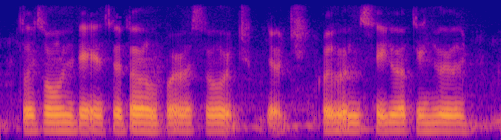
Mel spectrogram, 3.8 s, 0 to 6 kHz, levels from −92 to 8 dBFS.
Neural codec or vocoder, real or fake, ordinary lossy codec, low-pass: autoencoder, 22.05 kHz, a latent of 192 numbers a frame, VITS, trained on one speaker; fake; AAC, 48 kbps; 5.4 kHz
